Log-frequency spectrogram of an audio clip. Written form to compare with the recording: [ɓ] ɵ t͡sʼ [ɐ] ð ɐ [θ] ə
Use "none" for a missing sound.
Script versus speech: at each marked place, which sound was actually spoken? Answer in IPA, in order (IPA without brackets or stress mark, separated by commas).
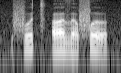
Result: f, ɐ, f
